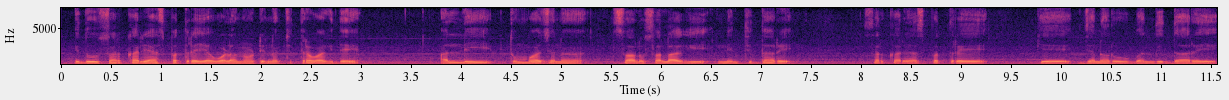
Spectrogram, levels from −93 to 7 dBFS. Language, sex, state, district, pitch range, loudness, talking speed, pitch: Kannada, male, Karnataka, Bijapur, 115-130 Hz, -20 LUFS, 85 wpm, 120 Hz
